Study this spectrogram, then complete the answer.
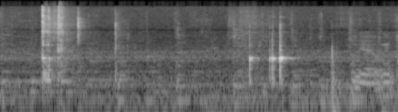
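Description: Eggs and two cups of sugar being mixed in a bowl for old-fashioned Christmas baking: a utensil clinks and scrapes against the bowl in irregular bursts, with quiet stirring between the louder knocks.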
